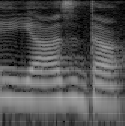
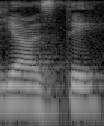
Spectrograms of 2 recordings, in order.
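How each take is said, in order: First: The word ends with an open 'a' vowel. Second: The word ends with an 'e' vowel. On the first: The speaker calls it right. "इसको अलिफ की तरफ उस पर पढ़ेंगे" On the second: The speaker calls it wrong. "ना कि याज़दे"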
